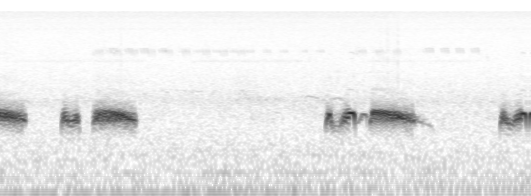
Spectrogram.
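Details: Large dove, a spotted dove, cooing during decoy trapping; the captured bird has auspicious plumage markings. Soft mellow coos in two phrases, a brief note followed by a longer sustained coo, separated by a pause of about two seconds, with low background hum.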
